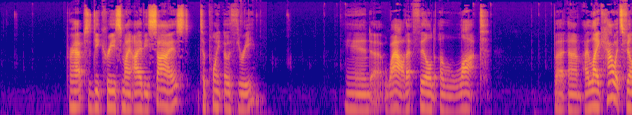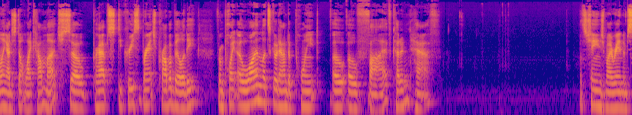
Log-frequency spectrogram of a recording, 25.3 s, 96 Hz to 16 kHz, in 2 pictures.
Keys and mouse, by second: 0.8-1.2 middle drag, 8.9-9.7 middle drag, 9.9-11.8 middle drag, 16.1-17.8 drag, 19.9 KP_0, 22.2 click, 22.5 middle drag.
